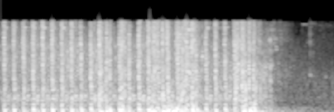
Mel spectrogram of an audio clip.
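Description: Rapid bursts of video game gunfire crackle loud and close in a dense, fast rhythm, like automatic weapons firing nonstop, before cutting off abruptly into near silence at the end.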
